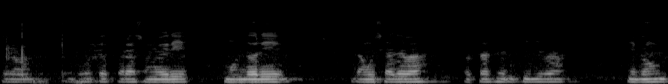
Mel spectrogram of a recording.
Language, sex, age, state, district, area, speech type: Odia, male, 18-30, Odisha, Subarnapur, urban, spontaneous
